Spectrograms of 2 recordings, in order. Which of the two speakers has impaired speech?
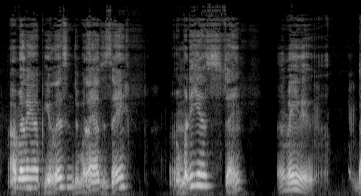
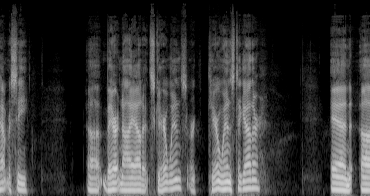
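The first: cerebral palsy; cannot type, dictates writing; atypical speech, concentrates on voice and pronunciation publicly.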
